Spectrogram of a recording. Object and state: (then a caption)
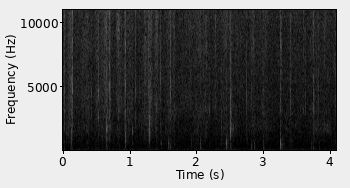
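Suede high-heel ankle boot. Fingertips in orange rubber gloves tap and scratch a black suede high-heel ankle boot held up in the hands, working over both the suede and the sole while a second shoe sits untouched nearby. Quiet, short, dry taps land irregularly over soft scratchy brushing, with bright crinkly edges and a little low rumble underneath.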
